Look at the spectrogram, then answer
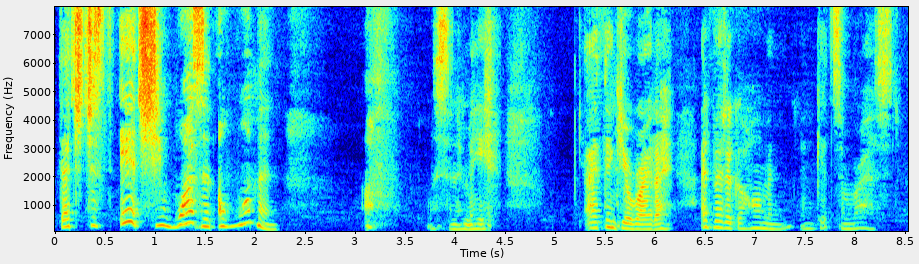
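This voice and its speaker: A woman's voice: medium pitch, expressive, a little slow, slightly rough. An actress playing a bewildered, uneasy woman customer in a radio drama, speaking hesitantly and searching for her words. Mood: anxious.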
